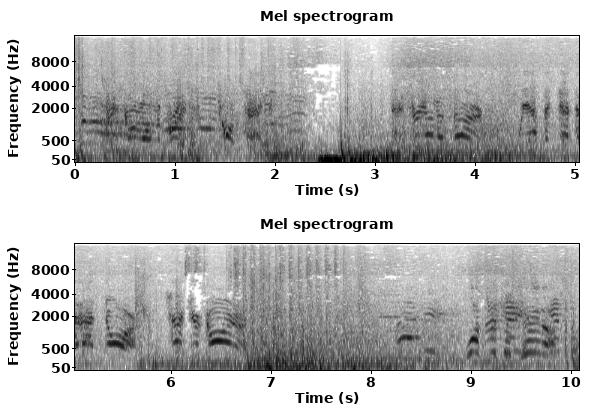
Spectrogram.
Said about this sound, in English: How many times can we just see someone shoot? Yep, yep. Call of Duty.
